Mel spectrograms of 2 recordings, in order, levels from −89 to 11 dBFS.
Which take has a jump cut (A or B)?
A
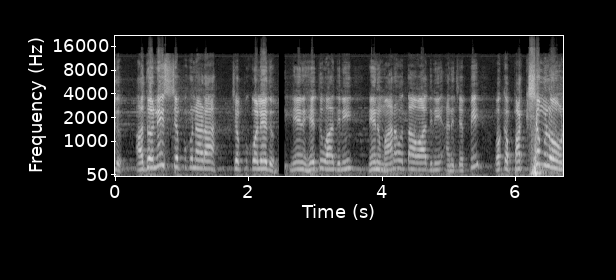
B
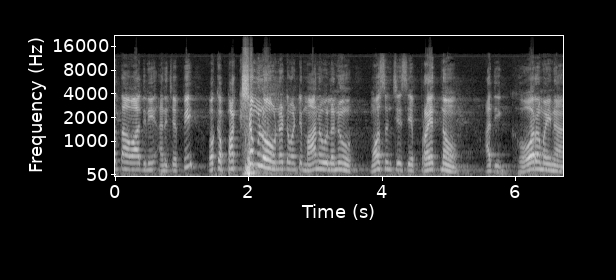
A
